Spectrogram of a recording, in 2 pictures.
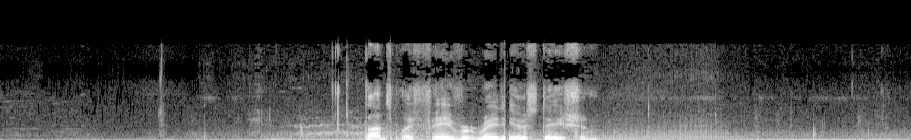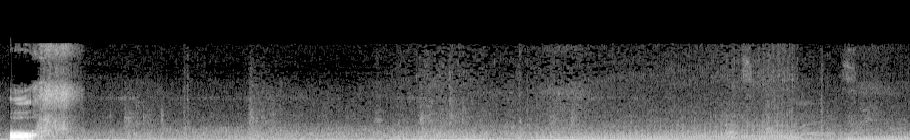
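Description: A car engine hums and revs as a car drives along.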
